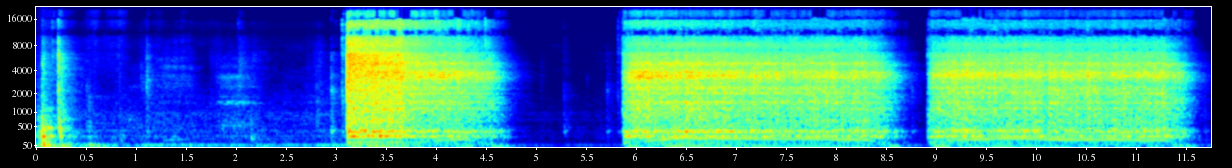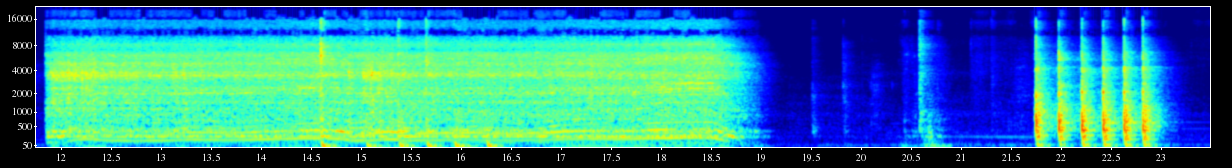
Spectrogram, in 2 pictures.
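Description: A blender grinds dog kibble into puppy mush in several loud, close bursts of whirring and rattling, separated by short silences, with a few sharp knocks and clatters near the end.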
